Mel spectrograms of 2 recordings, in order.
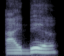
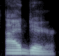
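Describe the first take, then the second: First: The word ends in a plain vowel. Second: The word ends with an added R sound.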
